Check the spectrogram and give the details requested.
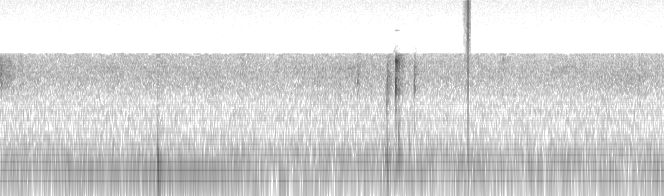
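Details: Low steady hum of a quiet indoor room with a few faint ticks and one brief click, no animal voice.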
